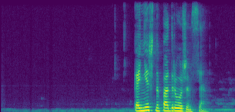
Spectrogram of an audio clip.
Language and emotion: Russian, positive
